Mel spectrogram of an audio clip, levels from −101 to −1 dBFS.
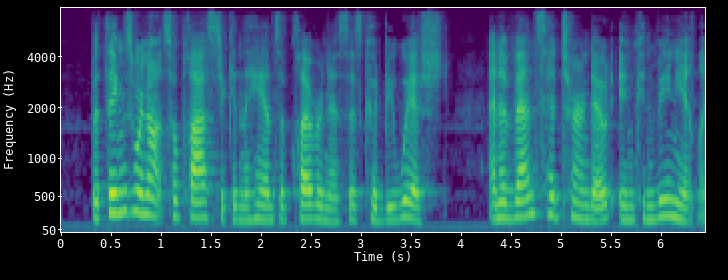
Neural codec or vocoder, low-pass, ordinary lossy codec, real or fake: none; 7.2 kHz; AAC, 48 kbps; real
